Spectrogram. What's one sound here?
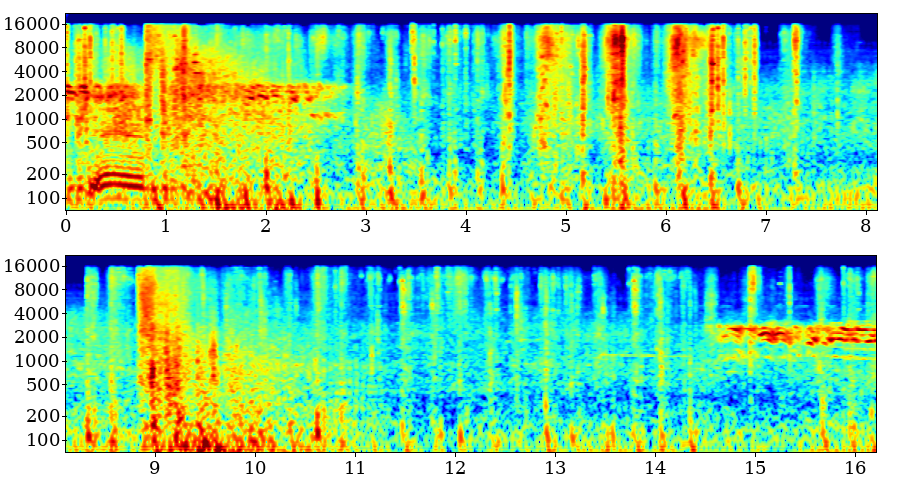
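Footsteps crunch quickly on dirt and gravel.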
